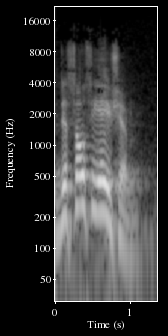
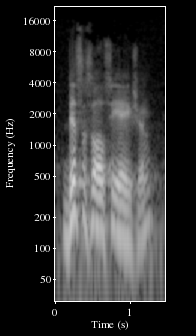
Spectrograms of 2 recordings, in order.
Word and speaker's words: dissociation: The third one, it is dissociation. And dissociation, sometimes mispronounced, disassociation. Dissociation. You want me to spell it for you? Good. D-I-S-S. O-C-I-A-T-I-O-N, dissociation.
